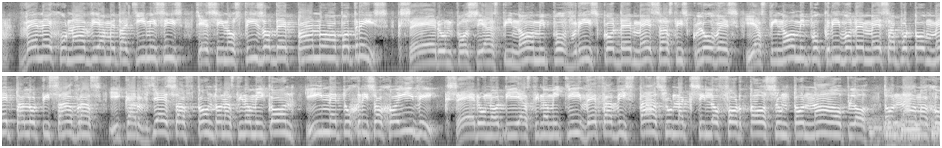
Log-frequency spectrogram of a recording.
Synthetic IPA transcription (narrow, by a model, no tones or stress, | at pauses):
ðe̞ne̞xunɐðiɐme̞t̪ɐcinisisce̞sino̞st̪izo̞nd̪e̞pɐno̞ɐpo̞t̪ɾiskse̞ɾunpo̞siɐst̪ino̞mipuvɾisko̞nd̪e̞me̞sɐst̪iskluve̞siɐst̪ino̞mipukɾivo̞nd̪e̞me̞sɐːpo̞t̪o̞me̞t̪ɐlo̞t̪isɐvɾɐsikɐɾðʝe̞sɐft̪o̞nt̪o̞nɐst̪ino̞miko̞nine̞t̪uxɾiso̞xo̞iðikse̞ɾuno̞t̪iːɐst̪ino̞miciðe̞θɐðist̪ɐsunːɐksilo̞fo̞ɾt̪o̞sunt̪o̞nɐoplo̞t̪o̞nɐmɐxo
